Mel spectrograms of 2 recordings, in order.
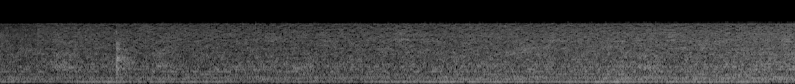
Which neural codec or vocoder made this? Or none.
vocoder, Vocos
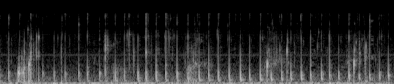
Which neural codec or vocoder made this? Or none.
none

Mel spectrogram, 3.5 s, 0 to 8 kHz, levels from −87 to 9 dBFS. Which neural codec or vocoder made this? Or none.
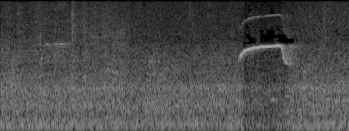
none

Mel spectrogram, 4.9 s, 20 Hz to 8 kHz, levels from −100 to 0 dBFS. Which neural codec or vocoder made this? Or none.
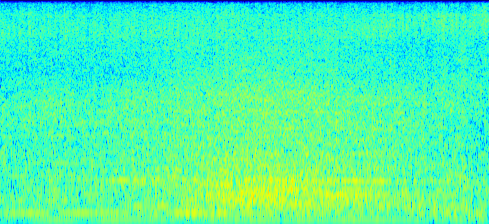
none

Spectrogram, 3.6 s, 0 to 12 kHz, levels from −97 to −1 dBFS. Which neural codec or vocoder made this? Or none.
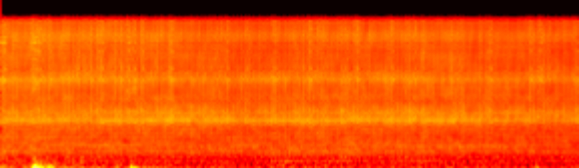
vocoder, Vocos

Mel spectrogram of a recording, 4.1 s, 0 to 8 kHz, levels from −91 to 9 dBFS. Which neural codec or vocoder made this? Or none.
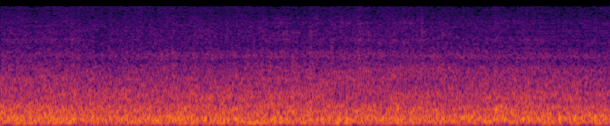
none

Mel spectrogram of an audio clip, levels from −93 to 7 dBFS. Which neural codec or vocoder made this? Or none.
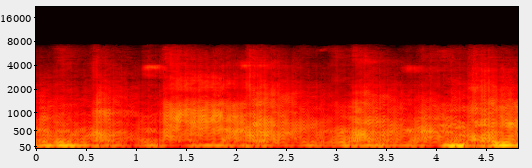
vocoder, Vocos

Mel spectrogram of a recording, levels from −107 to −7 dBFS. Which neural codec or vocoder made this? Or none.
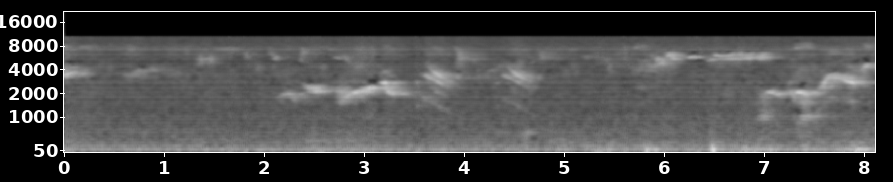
vocoder, Vocos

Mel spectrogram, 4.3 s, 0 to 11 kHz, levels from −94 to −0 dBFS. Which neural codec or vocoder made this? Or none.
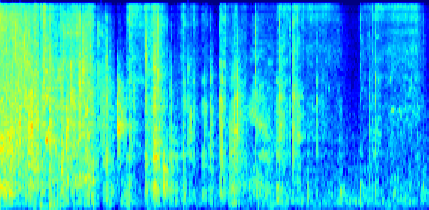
vocoder, Vocos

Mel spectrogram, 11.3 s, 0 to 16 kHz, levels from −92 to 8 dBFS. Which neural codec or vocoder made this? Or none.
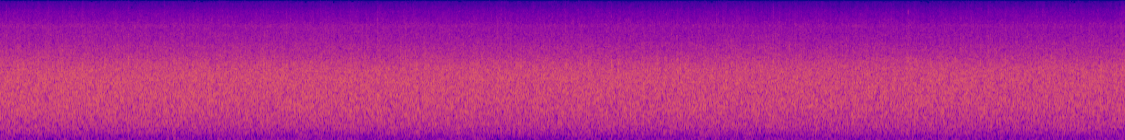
none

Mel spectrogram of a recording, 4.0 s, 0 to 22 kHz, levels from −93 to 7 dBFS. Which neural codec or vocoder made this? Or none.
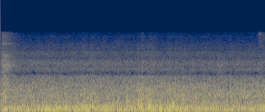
none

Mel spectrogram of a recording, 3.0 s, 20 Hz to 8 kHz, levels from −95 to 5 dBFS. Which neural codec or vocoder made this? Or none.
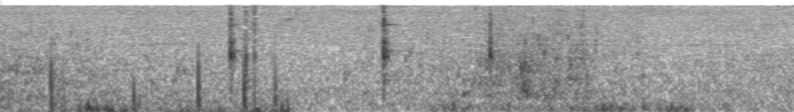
none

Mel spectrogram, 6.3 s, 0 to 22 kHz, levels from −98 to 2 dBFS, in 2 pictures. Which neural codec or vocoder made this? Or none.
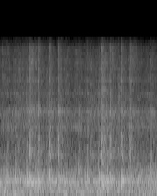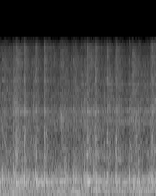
none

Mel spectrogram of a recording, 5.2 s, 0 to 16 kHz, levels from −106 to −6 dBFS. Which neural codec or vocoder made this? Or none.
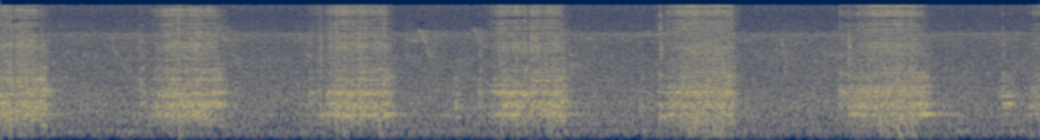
vocoder, Vocos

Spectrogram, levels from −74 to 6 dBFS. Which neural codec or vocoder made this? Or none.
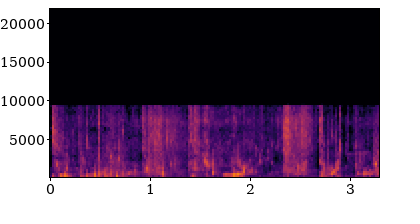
none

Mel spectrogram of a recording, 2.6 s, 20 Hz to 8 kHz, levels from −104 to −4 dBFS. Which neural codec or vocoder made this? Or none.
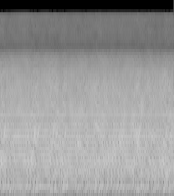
vocoder, Vocos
